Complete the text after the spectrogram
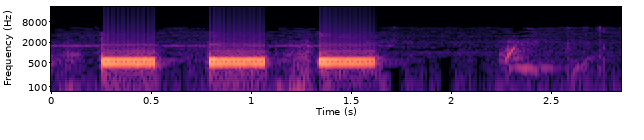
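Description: Three loud, steady telephone tones, heard when calling a phone number, sound in an even rhythm, each about a third of a second long, followed by a brief, fainter chirping blip.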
